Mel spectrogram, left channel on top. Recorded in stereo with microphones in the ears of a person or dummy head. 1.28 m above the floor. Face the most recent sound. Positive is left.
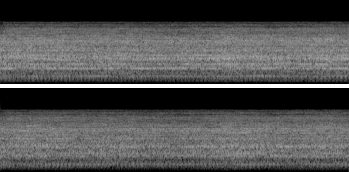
turn(degrees=30)  # may be behind; listen again after turning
